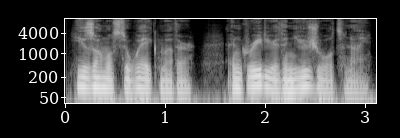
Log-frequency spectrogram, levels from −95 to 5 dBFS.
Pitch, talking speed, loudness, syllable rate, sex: 90 Hz, 210 wpm, -18 LUFS, 6.3 syllables/s, male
